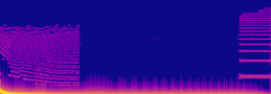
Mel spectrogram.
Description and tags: This is a simple but nice Bass-Drop. I hope, you like it and find it useful.
bassdrop, deep, bass, low, drop, sample, frequency, sine, bass-drop, low-frequency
